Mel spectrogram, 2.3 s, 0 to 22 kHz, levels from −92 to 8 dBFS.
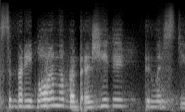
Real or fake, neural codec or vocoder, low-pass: fake; codec, 44.1 kHz, 0.9 kbps, DAC; 19.8 kHz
